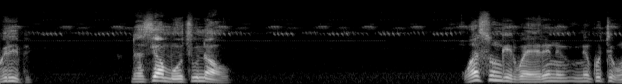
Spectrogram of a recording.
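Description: Crickets chirping steadily, about four chirps a second, with a second thin, steady insect trill beneath. Two short lines of speech sound over them, about a second and a half in and again near the end.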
